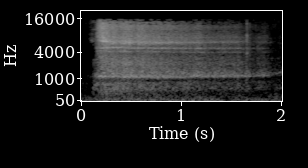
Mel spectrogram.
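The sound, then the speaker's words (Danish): A long, steady exhale through the mouth after a deep breath in through the nose, during a breathing exercise, lasting about two seconds, clearly audible, a soft airy rush with no talking over it. “Tag en dyb indånding med næsen og udånd.”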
